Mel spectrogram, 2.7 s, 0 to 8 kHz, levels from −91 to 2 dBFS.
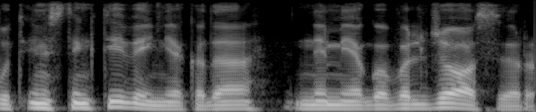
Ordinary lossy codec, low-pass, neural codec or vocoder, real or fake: Opus, 32 kbps; 7.2 kHz; none; real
